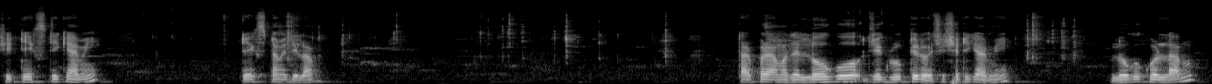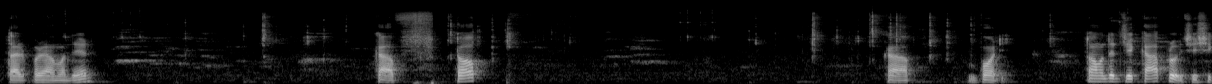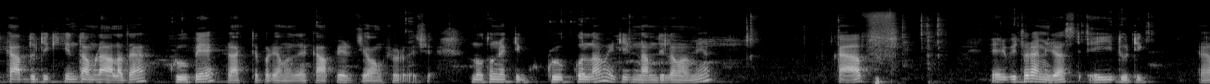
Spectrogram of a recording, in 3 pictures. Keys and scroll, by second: 4.1-4.9 typing, 6.3 BackSpace, 6.5 BackSpace, 6.9 x, 7.2 t, 7.9 Return, 11.5-12.0 typing, 15.9-18.3 typing, 21.5-23.4 typing, 32.9 shift+c, 33.7 shift+u, 33.9 shift+p, 34.9 Return.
